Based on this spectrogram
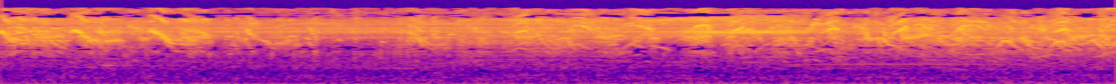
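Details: A nesting group of Baya weavers produces busy, overlapping squeaky chirps and twittering notes without pause. A constant high insect-like drone sits in the background.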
